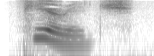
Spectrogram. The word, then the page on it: peerage: ‘pırıdʒ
